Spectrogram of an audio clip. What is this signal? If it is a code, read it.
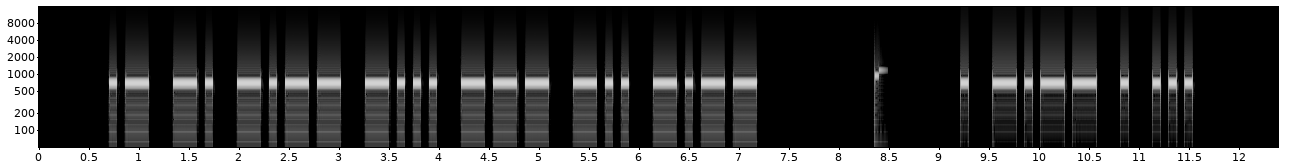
Morse code, heard as a keyed tone, about 15 wpm, 700 Hz. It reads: ANYBODY EYES
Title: Sets of 5 Words - New Word Drill - 15wpm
